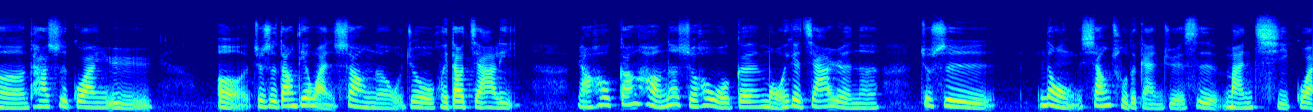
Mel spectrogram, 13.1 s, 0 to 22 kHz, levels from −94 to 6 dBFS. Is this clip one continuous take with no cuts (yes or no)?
yes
